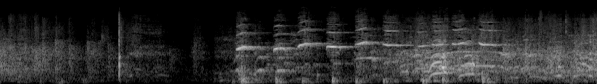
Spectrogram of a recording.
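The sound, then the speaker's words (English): A person whistles during a comedy show, a warbling, high-pitched whistle that wavers up and down over audience laughter and chatter, with voices around it. “That whistle was to bring everything right back to where it was.”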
